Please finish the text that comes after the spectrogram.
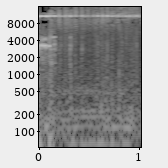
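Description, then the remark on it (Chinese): A five-dollar coin drops onto a table and rings with a bright, high metallic tone, rattling in quick fluttering pulses as it settles, then stops abruptly after about a second. No talking. “那如果它掉在地上或掉在桌上的时候啊，你会分得出来它到底是这时候这个是一块还是五块还是十块吗？”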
